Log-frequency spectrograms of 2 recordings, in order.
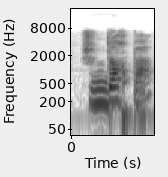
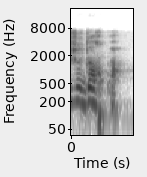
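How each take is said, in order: First: 'Ne' is said weakly, barely heard. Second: 'Ne' is left out entirely. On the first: "le ne va s'affaiblir" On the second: "vous retirez carrément le ne"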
